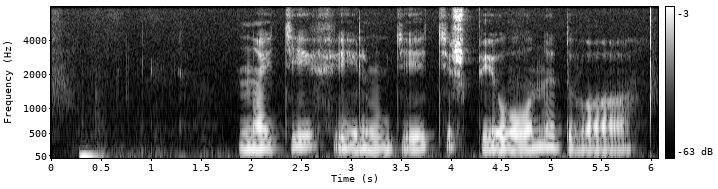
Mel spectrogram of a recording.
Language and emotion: Russian, sad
